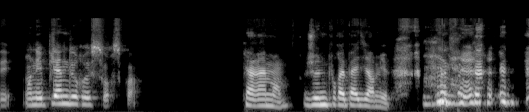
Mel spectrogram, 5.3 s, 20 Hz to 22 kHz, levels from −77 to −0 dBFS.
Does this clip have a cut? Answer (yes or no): no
